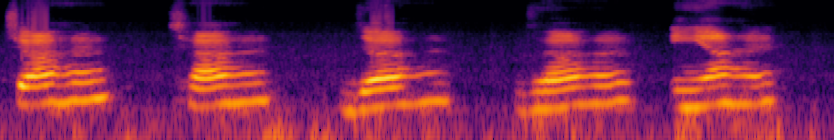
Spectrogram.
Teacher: तालु से उच्चारित होने वाला च है। तो च वर्ग के जितने भी हैं वह सब तालु से उच्चारित होते हैं।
